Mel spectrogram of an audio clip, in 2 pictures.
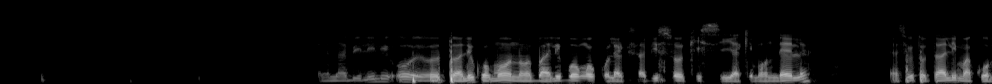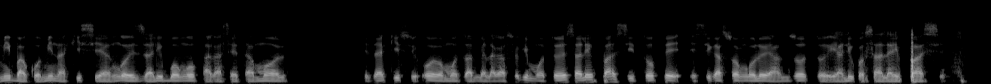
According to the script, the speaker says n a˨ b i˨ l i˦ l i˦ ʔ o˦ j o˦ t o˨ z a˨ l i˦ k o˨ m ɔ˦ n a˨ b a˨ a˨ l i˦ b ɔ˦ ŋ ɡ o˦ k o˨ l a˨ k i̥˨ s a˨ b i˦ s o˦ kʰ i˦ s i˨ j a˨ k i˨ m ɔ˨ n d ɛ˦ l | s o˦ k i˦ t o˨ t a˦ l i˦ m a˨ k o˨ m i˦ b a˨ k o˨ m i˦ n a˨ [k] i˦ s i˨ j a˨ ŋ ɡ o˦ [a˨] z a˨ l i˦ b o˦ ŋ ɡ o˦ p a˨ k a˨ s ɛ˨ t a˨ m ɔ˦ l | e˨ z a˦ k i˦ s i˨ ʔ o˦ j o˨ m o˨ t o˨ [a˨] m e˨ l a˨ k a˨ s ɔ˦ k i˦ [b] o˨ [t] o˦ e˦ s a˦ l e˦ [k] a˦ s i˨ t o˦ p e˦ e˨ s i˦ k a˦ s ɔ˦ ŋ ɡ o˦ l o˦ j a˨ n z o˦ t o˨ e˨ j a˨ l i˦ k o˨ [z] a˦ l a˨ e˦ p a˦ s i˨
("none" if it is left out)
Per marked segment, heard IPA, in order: k, e˨, a˨, m, t, p, s

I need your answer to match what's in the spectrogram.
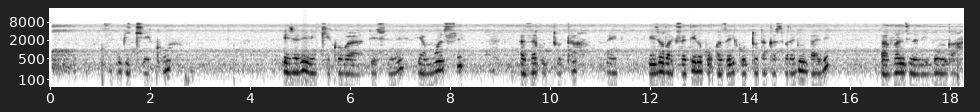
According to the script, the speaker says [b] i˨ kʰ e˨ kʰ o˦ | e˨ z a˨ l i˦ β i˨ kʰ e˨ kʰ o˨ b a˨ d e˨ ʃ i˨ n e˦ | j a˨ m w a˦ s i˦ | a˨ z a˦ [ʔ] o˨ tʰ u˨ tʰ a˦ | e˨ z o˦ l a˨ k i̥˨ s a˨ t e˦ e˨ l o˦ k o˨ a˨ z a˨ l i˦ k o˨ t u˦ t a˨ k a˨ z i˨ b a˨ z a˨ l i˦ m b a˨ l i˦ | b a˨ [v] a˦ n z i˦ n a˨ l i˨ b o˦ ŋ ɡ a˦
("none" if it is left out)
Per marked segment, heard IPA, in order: b, k, v

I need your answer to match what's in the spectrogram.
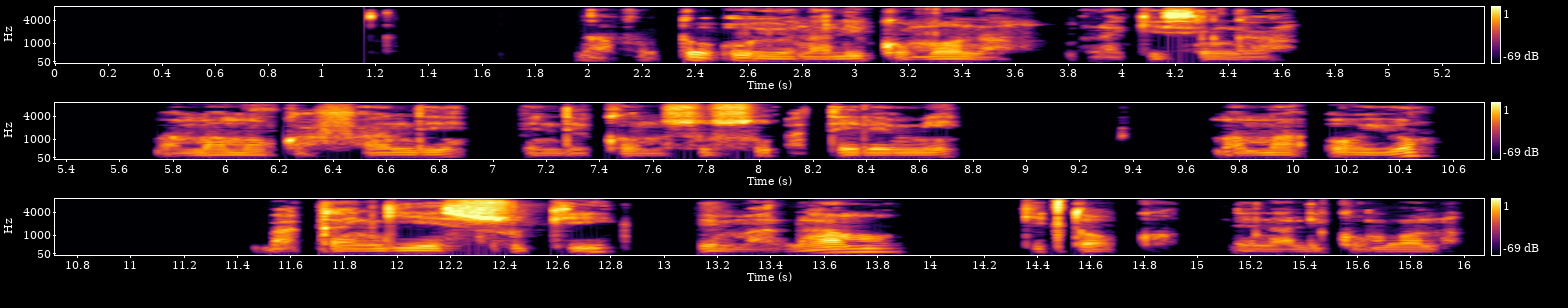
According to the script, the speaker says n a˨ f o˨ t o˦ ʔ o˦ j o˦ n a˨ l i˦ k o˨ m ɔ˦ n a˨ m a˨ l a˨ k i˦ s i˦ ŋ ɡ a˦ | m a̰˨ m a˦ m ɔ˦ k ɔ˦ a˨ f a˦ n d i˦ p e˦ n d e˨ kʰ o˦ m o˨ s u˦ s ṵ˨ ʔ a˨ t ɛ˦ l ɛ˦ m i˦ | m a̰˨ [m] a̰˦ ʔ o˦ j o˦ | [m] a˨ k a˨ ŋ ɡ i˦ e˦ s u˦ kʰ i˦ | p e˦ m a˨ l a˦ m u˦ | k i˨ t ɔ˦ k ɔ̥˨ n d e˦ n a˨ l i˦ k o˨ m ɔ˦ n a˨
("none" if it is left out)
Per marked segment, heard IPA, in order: m, b

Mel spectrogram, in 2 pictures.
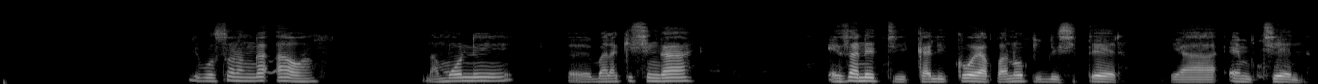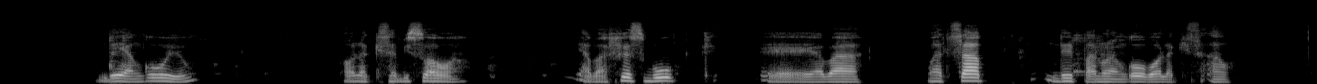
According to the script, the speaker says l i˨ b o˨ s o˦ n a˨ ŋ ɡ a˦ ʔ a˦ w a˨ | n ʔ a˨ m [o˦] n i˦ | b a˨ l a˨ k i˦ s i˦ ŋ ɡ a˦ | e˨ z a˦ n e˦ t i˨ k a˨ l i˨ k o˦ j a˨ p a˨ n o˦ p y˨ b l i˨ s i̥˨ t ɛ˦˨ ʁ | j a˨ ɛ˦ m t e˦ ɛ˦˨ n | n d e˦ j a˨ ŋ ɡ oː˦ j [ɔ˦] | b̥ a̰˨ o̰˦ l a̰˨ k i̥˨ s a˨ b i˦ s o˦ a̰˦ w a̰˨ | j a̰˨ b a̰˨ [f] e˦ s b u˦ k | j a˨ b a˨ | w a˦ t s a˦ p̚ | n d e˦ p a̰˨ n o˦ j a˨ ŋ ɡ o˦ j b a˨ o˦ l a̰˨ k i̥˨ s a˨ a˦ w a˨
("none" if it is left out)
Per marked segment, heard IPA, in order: ɔ˦, o˦, f

